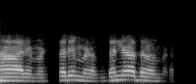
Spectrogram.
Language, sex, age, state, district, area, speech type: Kannada, male, 18-30, Karnataka, Yadgir, urban, conversation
